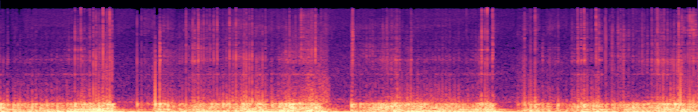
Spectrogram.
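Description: Long natural nails scratch with both hands across the black metal mesh grille of a Blue Yeti USB microphone with a hollow head and no foam cover. The result is a continuous, dense, low-heavy scratching rumble, with brief dips in loudness between strokes.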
